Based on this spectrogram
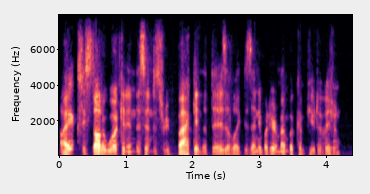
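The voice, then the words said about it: Non-North American accent. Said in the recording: “as you might detect by my accent, um, I'm not a native of North America.”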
